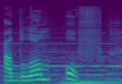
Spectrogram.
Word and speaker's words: Обломоff: Название спектакля читается как «Облом офф» с двумя английскими «ф» на конце, словно эмигрантская фамилия или какой-нибудь алкогольный бренд.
